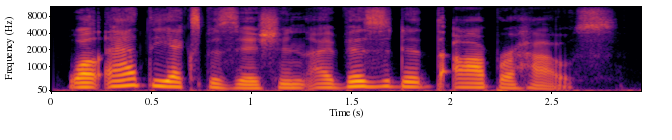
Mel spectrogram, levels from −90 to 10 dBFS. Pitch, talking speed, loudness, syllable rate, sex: 170 Hz, 185 wpm, -18 LUFS, 6.8 syllables/s, female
